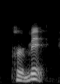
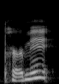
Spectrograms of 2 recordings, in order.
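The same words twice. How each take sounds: First: "permit" stressed on the second syllable, per-MIT; verb stress. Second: "permit" stressed on the first syllable, PER-mit; noun stress. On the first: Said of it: "talking about the verb". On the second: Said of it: "instead of permit". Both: Shown as a demonstration.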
